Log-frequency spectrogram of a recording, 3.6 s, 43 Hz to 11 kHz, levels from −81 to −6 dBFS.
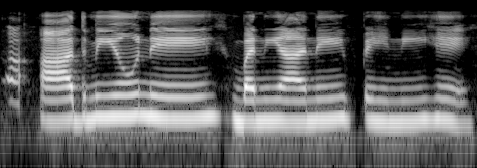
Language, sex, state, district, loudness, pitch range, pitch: Hindi, female, Madhya Pradesh, Bhopal, -16 LUFS, 205-230 Hz, 215 Hz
